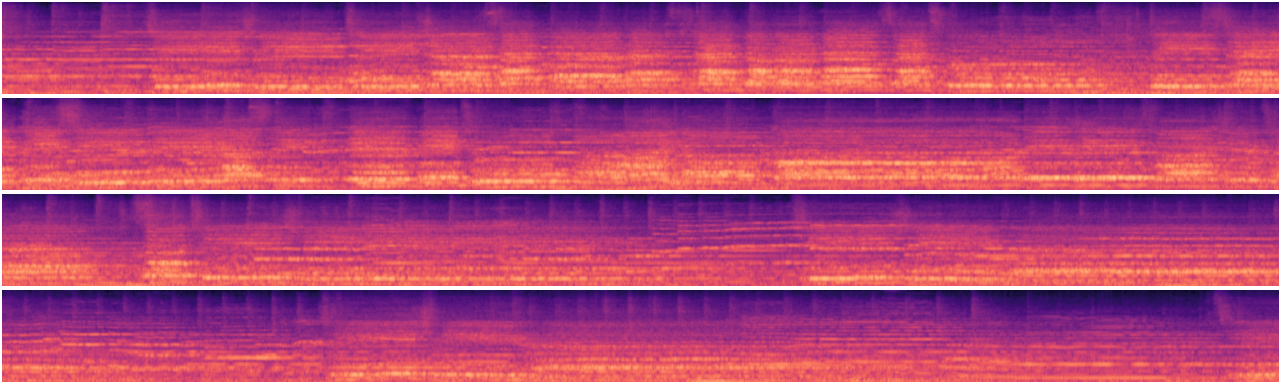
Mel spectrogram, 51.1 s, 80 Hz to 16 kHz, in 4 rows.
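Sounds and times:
youth choir singing: 0:01.2 - 0:32.1, 0:33.5 - 0:39.6, 0:41.4 - 0:47.8, 0:50.4 - 0:51.0.

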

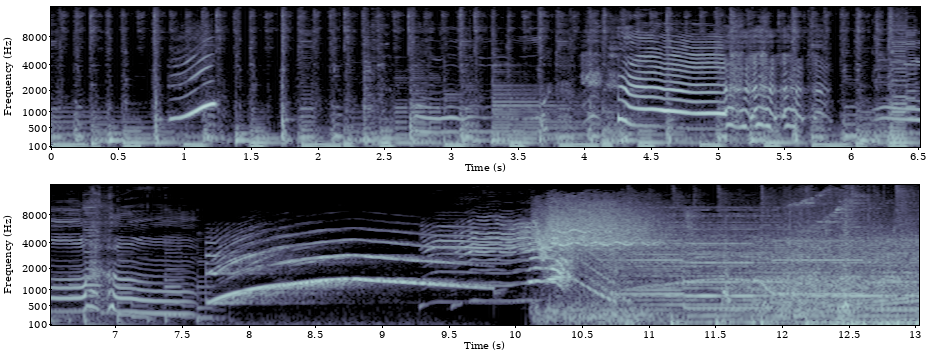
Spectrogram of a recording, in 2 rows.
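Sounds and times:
whistle-like wail: 0:00.9 - 0:01.3, 0:07.7 - 0:12.9
busy music with siren-like glides: 0:07.6 - 0:09.7, 0:10.6 - 0:13.0.

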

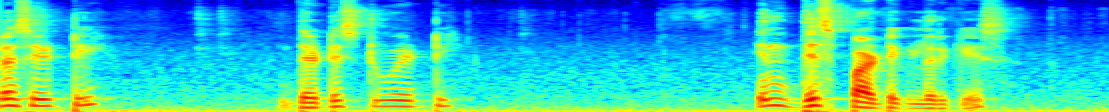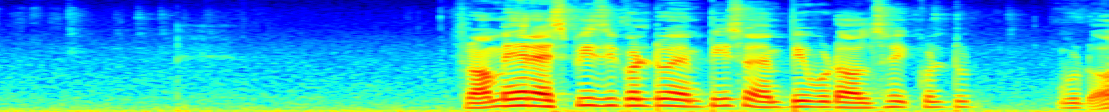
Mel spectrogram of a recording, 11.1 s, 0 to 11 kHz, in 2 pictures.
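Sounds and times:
low room hiss: 0:00.0 - 0:11.0.

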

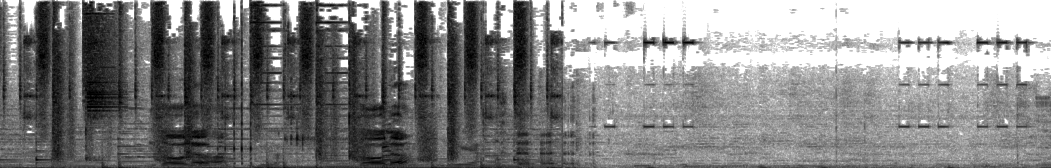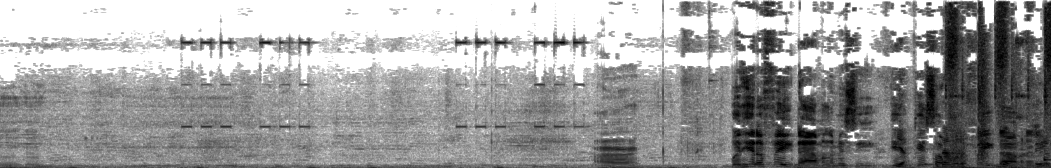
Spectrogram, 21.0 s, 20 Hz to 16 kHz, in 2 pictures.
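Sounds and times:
background music with a beat: 0:00.0 - 0:18.7, 0:19.5 - 0:21.0
short high beeps: 0:06.1 - 0:07.0, 0:12.3 - 0:13.6, 0:15.1 - 0:16.4.

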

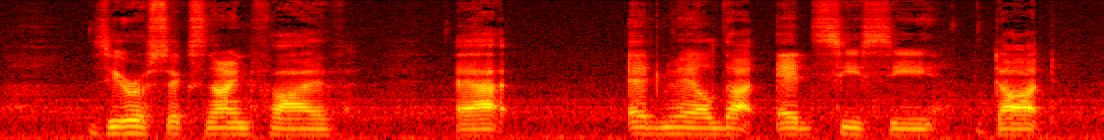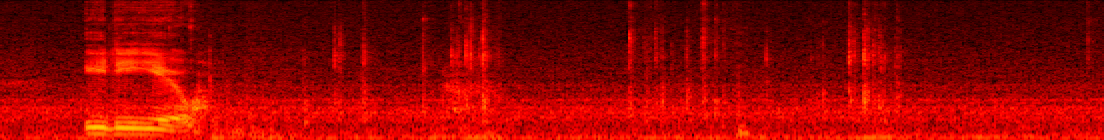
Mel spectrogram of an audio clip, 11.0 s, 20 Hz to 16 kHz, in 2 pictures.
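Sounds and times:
computer keyboard and mouse clicks: 0:07.0 - 0:10.1.

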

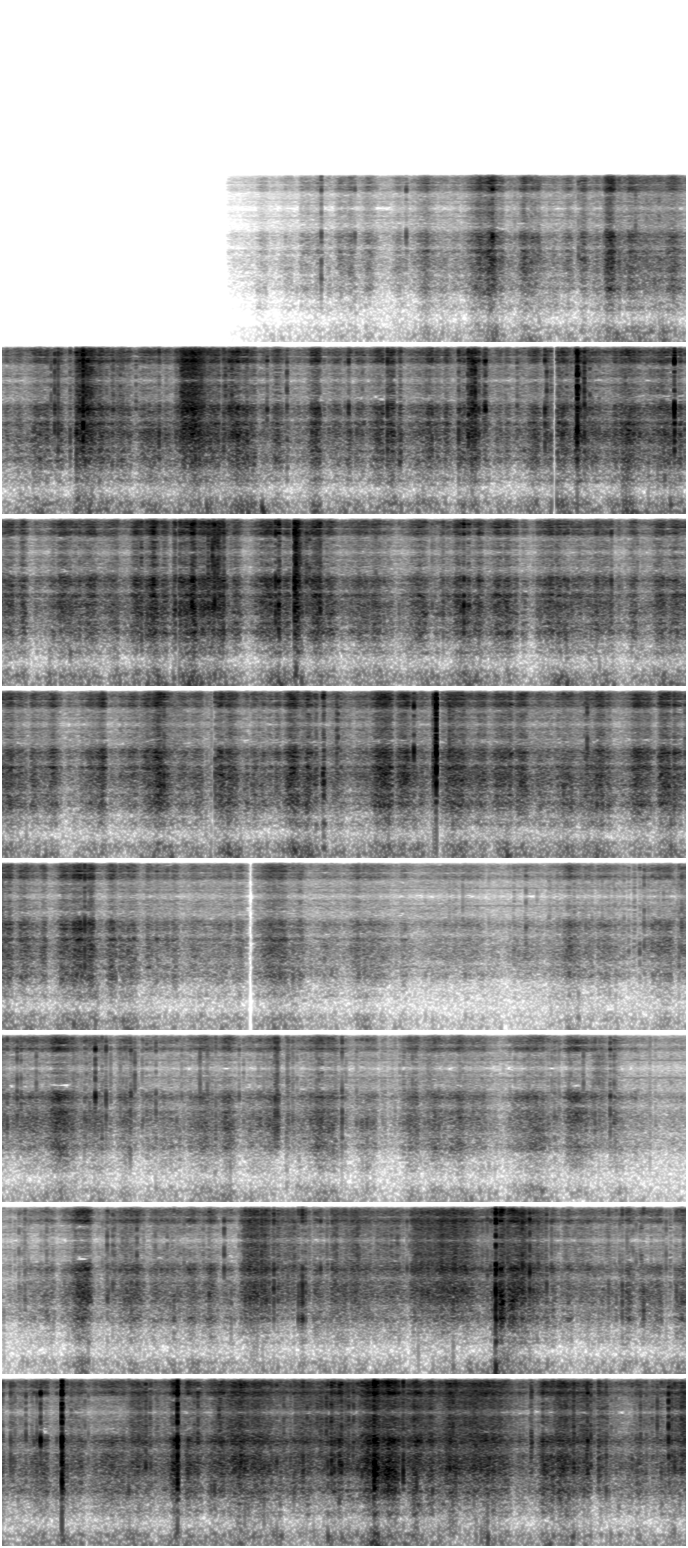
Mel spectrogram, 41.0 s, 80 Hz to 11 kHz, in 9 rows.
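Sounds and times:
wind buffeting microphone: 0:06.2 - 0:41.0
skis hissing through snow: 0:33.3 - 0:36.4, 0:37.3 - 0:41.0.

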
